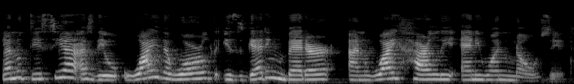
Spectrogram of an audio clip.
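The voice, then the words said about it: Put-on American English accent. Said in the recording (Catalan): “quin accent de San Francisco se t'ha posat”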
